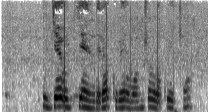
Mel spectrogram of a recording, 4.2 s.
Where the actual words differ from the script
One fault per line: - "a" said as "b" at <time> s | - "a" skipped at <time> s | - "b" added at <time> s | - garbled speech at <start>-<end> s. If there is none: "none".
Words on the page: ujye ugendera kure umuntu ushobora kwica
none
